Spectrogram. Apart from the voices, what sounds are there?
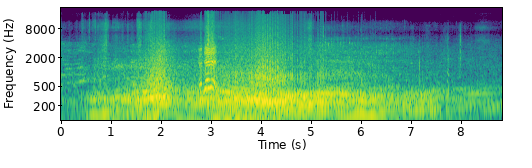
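muscle car engine revving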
